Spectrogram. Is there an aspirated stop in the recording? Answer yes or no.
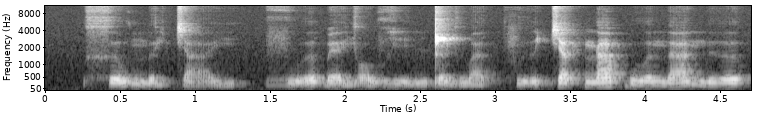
no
